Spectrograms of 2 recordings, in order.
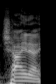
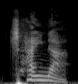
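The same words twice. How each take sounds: First: The word is said in a normal voice. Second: The word is said in an imitated voice. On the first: The speaker calls it wrong. "he can't just say China" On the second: The speaker calls it right. "He's got to say it like China"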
